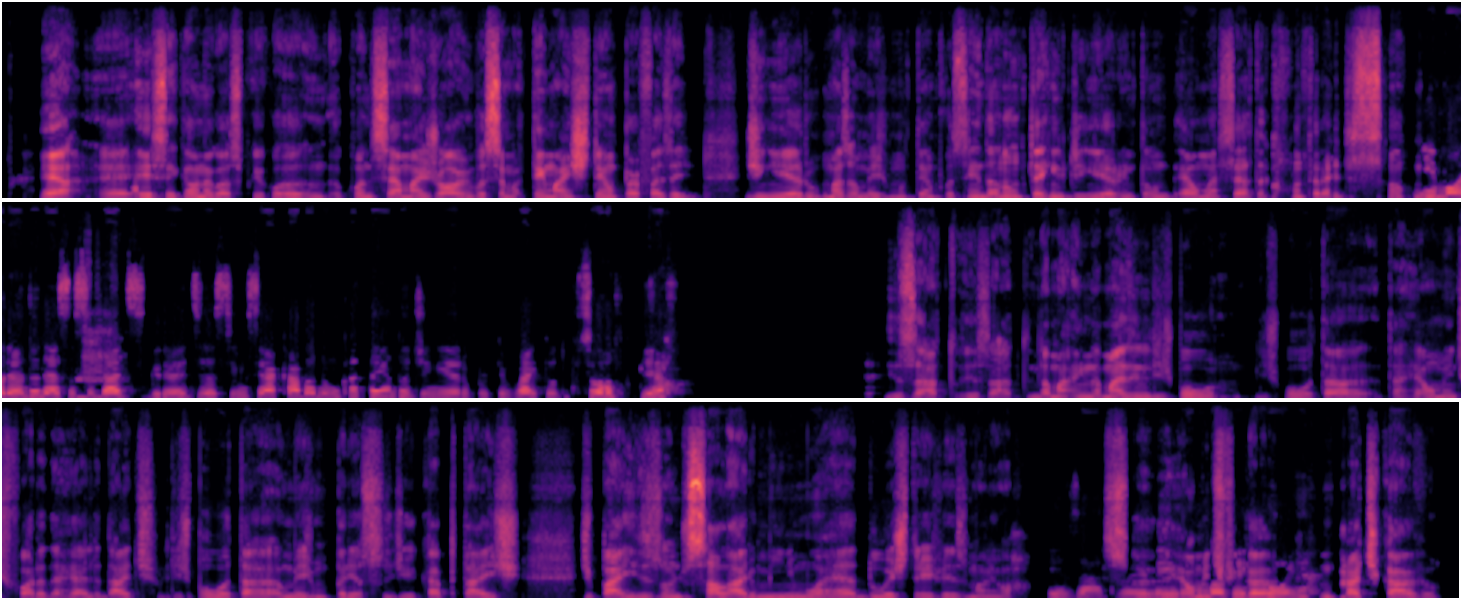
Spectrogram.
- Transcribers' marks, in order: chuckle; laughing while speaking: "não tem o dinheiro"; laughing while speaking: "contradição"; laughing while speaking: "aluguel"; laughing while speaking: "vergonha"
- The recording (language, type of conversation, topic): Portuguese, podcast, Como decidir entre comprar uma casa ou continuar alugando?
